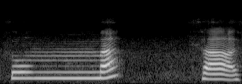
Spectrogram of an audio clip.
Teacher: ثا کو ادا کرتے ہوئے آپ نے زبان کی نوک کو جو اوپر والے سامنے والے دانت ہیں دو، ان سے باہر رکھنا تھوڑا سا ایسے۔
